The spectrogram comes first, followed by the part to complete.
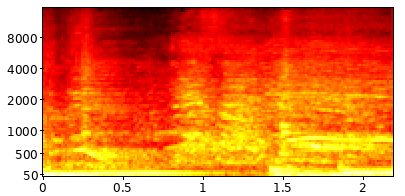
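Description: Hip-hop track pumping through a club PA with heavy bass, a crowd shouting along over it. The bass drops out for a moment just past halfway and comes back in.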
